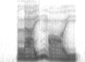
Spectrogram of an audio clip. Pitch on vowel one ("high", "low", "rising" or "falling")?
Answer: rising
